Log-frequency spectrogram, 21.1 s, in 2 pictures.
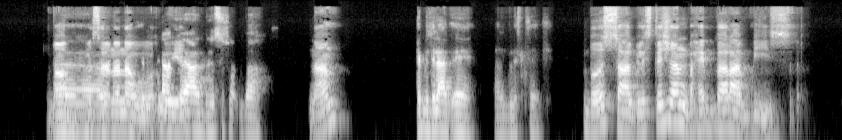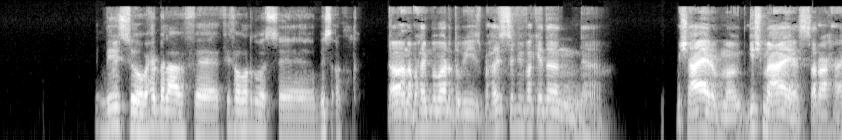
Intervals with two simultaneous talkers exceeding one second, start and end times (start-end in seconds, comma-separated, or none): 0.7-2.4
